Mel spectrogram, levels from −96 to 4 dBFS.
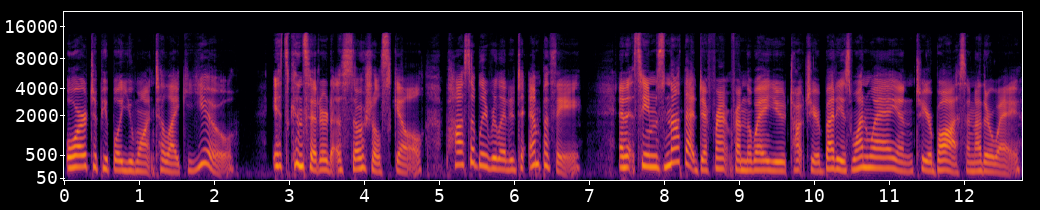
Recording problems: none

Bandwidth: 14 kHz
